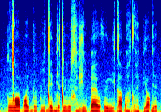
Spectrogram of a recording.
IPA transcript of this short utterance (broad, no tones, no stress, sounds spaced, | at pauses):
ŋ͡ǀ ɒ b ɒ ɪ̯ b ɪ l p i d e bʲ a t ʉ l ʉ s æ̤ ʒ i ɓ æ ʊ̯ θ ʉ mʲ e ɡ a ɓ a̤ d ð æ̤ pʲ ɒ ɠ ɪ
